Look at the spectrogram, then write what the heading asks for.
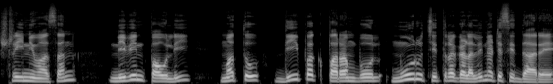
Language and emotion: Kannada, neutral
